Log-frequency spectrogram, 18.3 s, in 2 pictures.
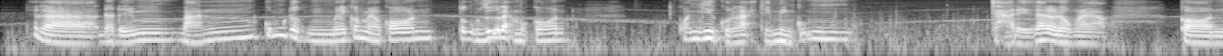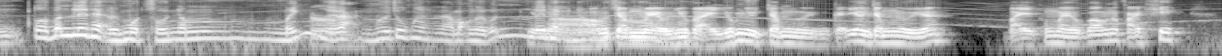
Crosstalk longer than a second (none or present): present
